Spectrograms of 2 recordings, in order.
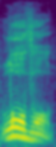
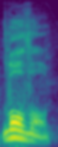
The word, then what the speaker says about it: Louisville: If you get Louis on them, is it one syllable or two or one and a half? It's not two syllables. No, I think it's one and a half. Louisville. Yeah, Louisville.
